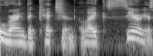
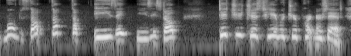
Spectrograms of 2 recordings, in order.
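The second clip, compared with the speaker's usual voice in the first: much higher, repeated halting calls; urgent interruption; 8 semitones higher than usual. Retold or imitated. Coach stopping a woman who keeps going, urgent and insistent. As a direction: rein in someone who won't stop talking.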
